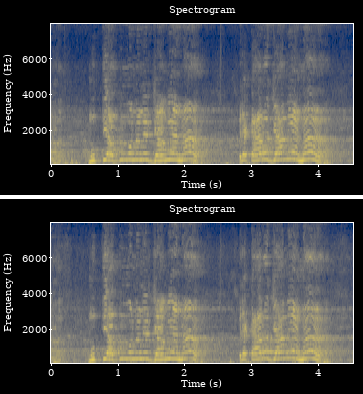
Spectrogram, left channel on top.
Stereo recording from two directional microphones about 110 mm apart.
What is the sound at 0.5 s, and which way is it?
A woman's voice, 45° left (ahead or behind).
